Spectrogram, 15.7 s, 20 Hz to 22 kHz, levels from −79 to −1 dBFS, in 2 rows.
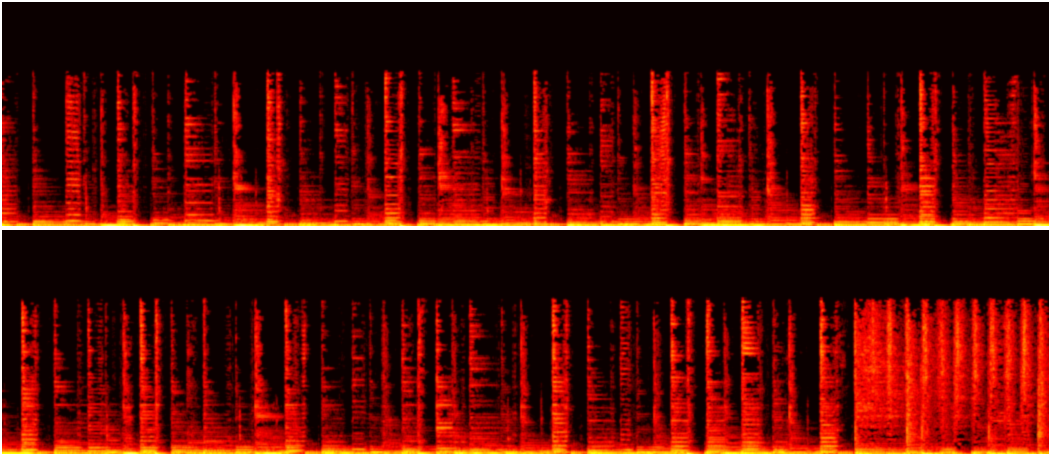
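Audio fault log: No faults detected anywhere in this recording.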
